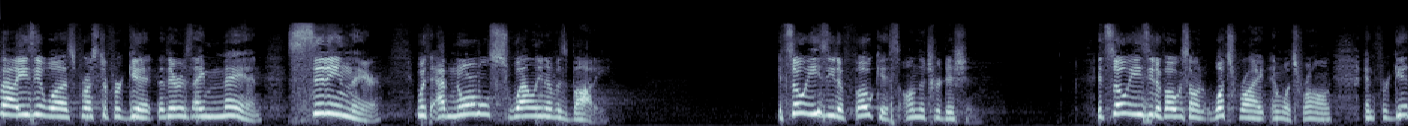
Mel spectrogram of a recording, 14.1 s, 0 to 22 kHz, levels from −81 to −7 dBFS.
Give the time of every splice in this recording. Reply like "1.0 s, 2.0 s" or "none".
none

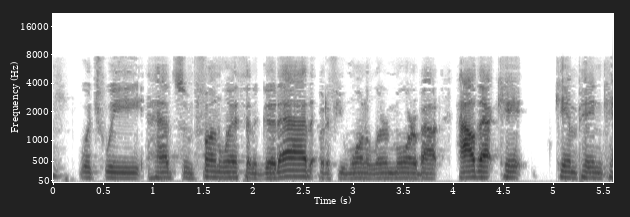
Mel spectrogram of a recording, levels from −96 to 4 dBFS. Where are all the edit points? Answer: 2.6 s, 4.0 s

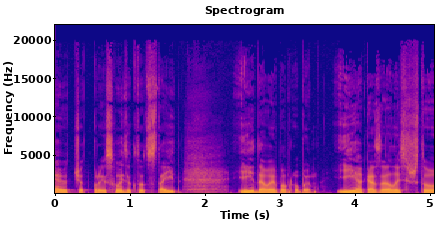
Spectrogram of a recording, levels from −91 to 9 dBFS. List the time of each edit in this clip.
3.6 s

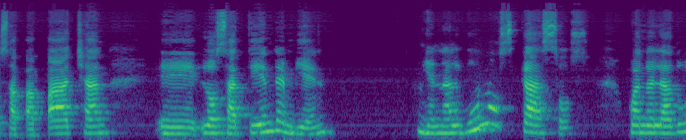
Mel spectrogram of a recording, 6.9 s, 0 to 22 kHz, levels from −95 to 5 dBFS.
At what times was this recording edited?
none

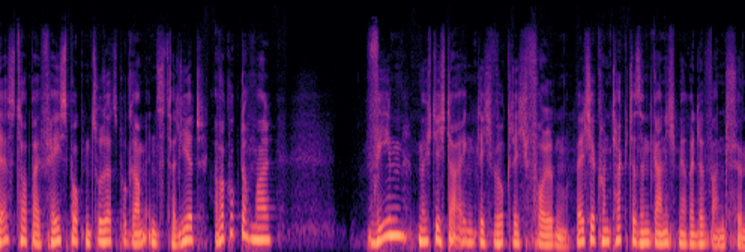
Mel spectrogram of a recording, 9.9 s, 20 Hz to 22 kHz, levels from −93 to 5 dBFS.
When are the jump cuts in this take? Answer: 2.8 s

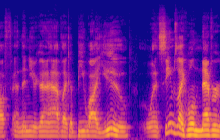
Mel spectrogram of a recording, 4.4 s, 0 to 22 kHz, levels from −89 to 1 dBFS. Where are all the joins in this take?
2.7 s

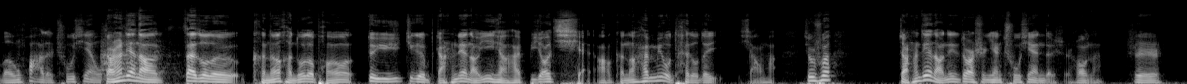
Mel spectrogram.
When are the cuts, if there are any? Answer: 1.0 s, 3.6 s

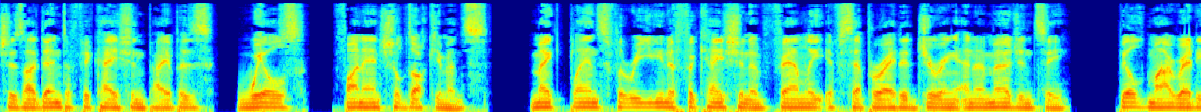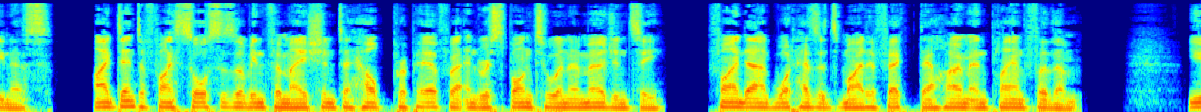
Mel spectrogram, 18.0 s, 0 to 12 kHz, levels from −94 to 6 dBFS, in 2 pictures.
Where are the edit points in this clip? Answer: none

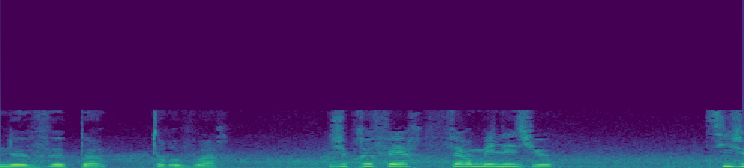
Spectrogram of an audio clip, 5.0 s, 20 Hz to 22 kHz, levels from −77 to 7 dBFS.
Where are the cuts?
2.1 s

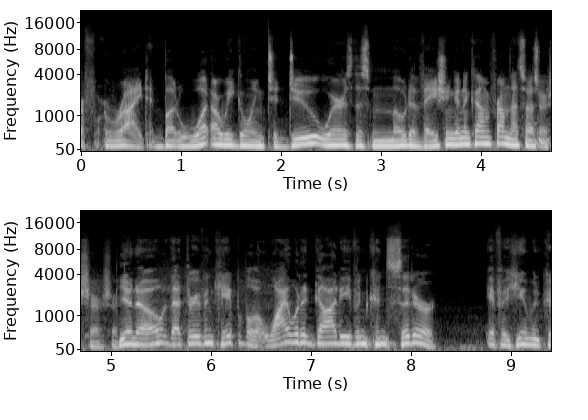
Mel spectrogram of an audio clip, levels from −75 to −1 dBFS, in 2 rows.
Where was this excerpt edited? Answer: 4.6 s

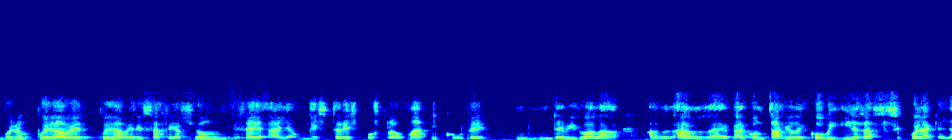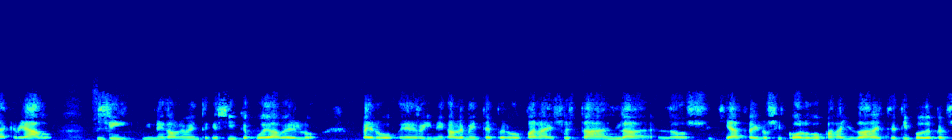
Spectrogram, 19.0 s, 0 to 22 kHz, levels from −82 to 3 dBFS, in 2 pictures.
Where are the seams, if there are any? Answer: none

